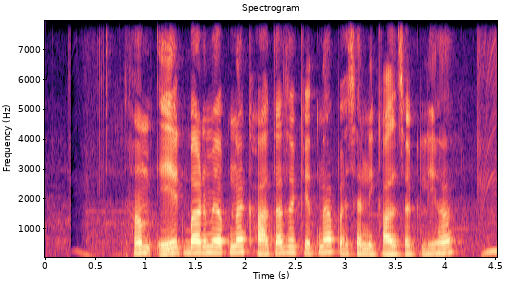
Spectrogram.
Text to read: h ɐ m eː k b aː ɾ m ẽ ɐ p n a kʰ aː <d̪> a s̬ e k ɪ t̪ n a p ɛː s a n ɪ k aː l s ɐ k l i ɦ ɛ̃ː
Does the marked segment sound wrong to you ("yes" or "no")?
yes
